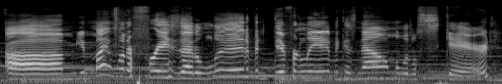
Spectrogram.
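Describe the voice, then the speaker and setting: Female game commentator, high and piercingly bright, sarcastic and informal, casual delivery over game music. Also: moderate pace. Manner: sarcastic, exclamatory; informal, swearing. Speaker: gameplay commentator.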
